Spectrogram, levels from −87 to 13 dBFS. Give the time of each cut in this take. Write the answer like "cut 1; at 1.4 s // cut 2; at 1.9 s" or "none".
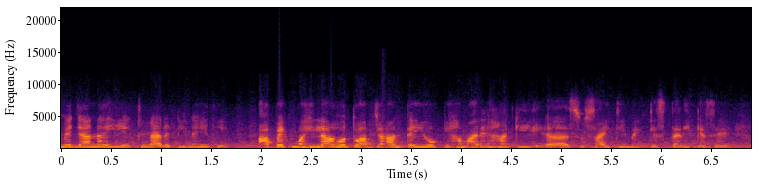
cut 1; at 1.7 s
